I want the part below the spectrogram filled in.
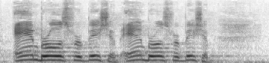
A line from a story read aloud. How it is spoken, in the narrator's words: the crowd took that up, and you've got these thousands of people shouting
